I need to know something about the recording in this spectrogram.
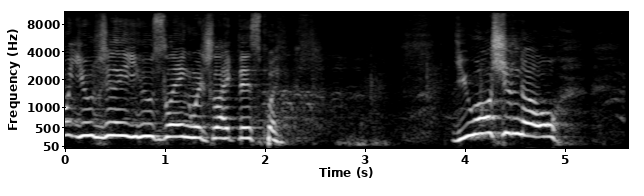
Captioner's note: laughing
